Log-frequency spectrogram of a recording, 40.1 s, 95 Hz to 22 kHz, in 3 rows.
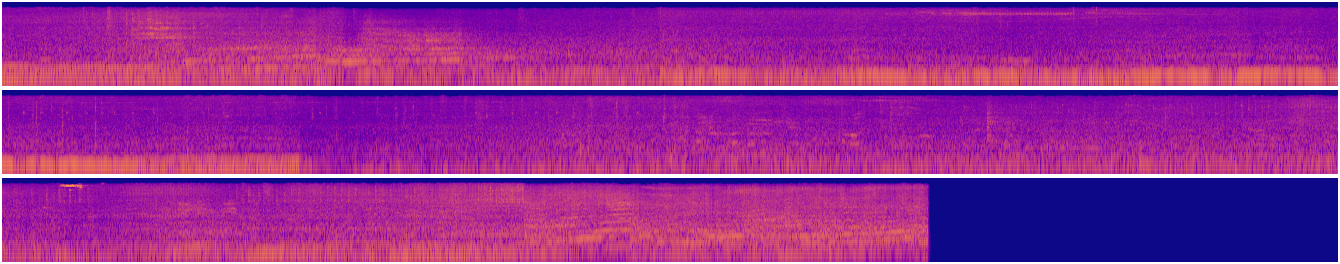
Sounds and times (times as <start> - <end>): Race car, auto racing: 0.0 - 18.2, 18.9 - 36.0.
